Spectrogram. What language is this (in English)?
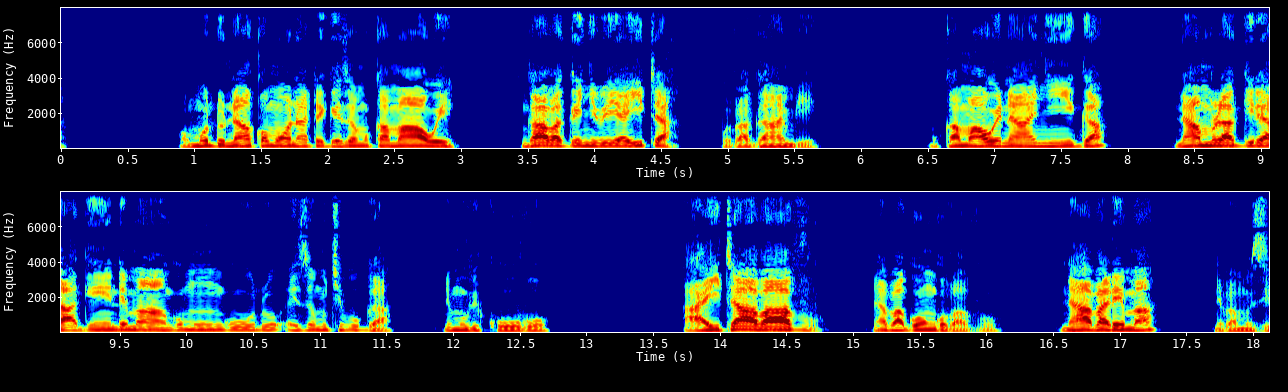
Ganda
